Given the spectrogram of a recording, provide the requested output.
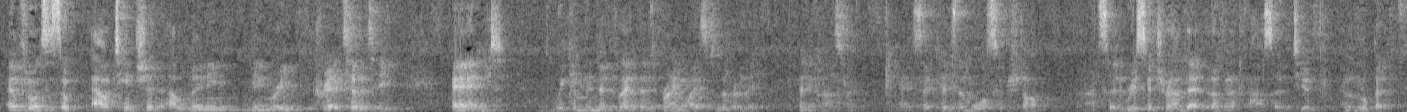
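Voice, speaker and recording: A man presents at a live conference, explaining ideas to an audience of educators in a relaxed, animated way. He keeps tossing in quick "right?" and "okay?" checks to keep the room with him. The sound is roomy and echoey, with a faint hum of ambience behind him. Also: fairly low pitch. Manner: animated, chatty, asks the audience questions, many "okay?" and "right?" tags.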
